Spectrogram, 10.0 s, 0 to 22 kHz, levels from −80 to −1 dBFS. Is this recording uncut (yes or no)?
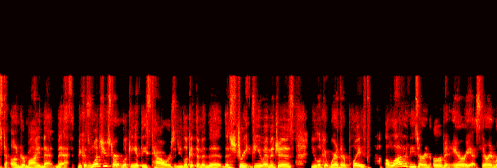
yes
